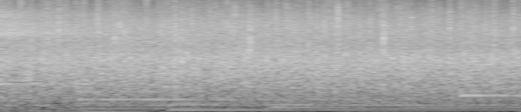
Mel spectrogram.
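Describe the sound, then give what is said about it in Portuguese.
A large crowd applauds steadily and loudly for Jesus Christ, a dense wash of clapping, with soft sustained keyboard notes held underneath. “Quem pode dar um aplauso ao Senhor Jesus Cristo, porque ele merece.”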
